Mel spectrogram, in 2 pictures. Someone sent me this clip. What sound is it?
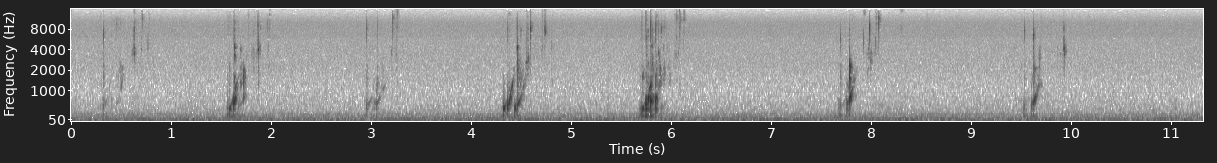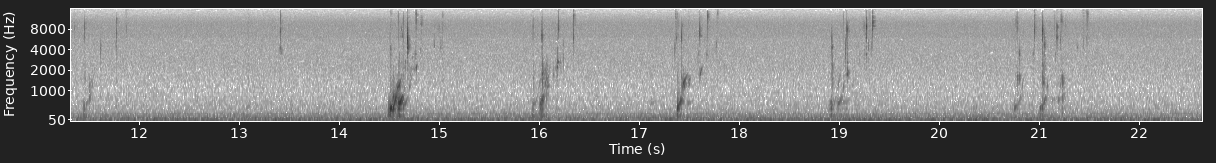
These are very soft and quiet bubbles burbling up to the surface of the water. I couldn't find any sounds for soft, gentle bubbles – so I made some.
Recorded using a Blue Yeti, with a large plastic bowl in front of the microphone, and straws taped together reaching outside the booth.
Raw, unprocessed audio.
